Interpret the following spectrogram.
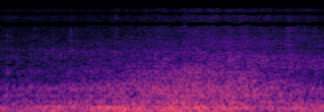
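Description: A motor vehicle passing nearby: a steady rushing noise with a low engine hum that swells slightly in the middle.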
